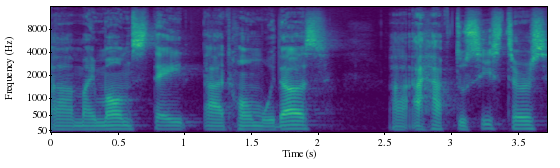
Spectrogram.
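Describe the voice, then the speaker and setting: Speech in a Venezuelan accent comes at a fairly slow pace in a very clean recording with a silent background. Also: man. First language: Spanish. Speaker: crypto entrepreneur. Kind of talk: podcast interview. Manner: halting.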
